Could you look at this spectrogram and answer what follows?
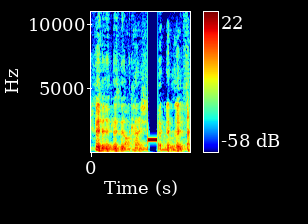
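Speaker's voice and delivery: loud, high-pitched mock alarm; retold protest. City lover refusing the river to his prison union contact, comically alarmed protest.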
